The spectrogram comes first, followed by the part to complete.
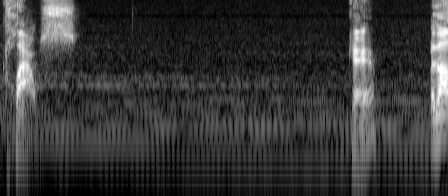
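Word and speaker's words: Klaus: and they pronounced it Clouse.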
